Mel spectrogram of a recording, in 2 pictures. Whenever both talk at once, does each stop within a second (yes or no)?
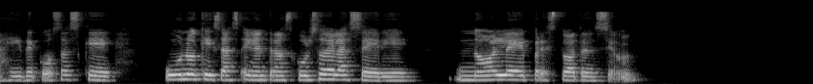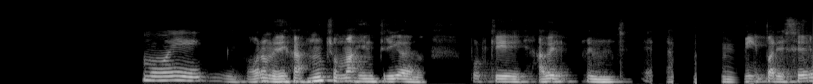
yes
